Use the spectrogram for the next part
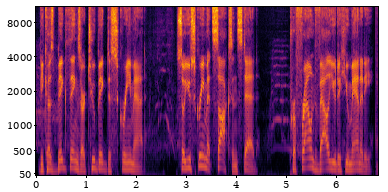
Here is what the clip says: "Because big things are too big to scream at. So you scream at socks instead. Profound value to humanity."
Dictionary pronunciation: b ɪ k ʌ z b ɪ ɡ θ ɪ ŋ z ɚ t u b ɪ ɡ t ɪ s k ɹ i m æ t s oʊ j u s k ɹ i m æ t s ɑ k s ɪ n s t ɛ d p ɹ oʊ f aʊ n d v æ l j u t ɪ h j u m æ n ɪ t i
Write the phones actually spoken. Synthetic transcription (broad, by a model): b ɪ k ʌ z b ɪ ɡ θ ɪ ŋ z ɚ t u b ɪ ɡ t ɪ s k ɹ i m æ t s oʊ j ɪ s k ɹ i m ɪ t s ɑ k s ɪ n s t ɛ d p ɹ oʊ f aʊ n d v æ l j u t ɪ h j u m æ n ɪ t i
